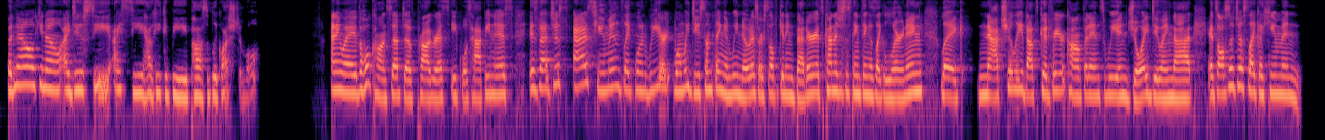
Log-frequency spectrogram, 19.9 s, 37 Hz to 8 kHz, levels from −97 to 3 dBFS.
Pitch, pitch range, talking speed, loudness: 220 Hz, 200-250 Hz, 210 wpm, -22 LUFS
